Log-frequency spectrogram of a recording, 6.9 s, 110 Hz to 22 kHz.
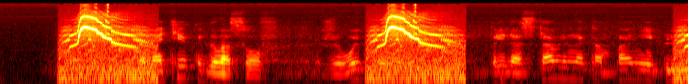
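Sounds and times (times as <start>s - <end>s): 
Eurasian wigeon whistled call: 0.6s - 1.6s, 3.7s - 4.7s.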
